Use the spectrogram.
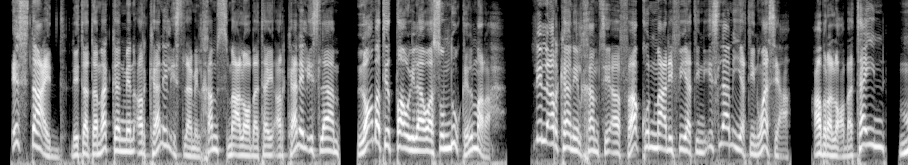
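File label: male Arabic e-learning; voice demos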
